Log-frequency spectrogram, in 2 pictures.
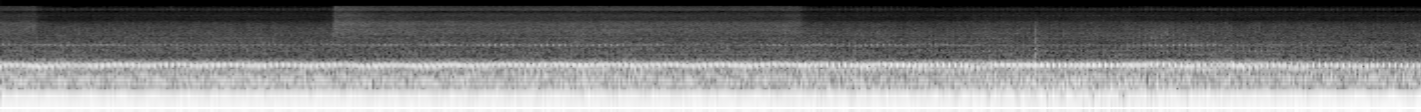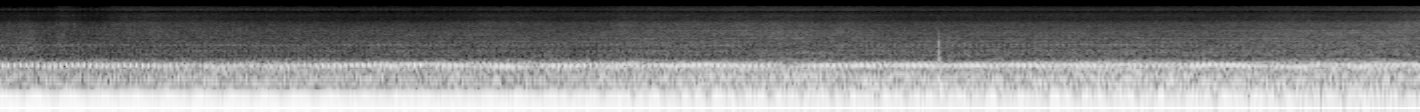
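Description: Air compressor running steadily, a loud constant hum with a strong steady mid-pitched tone, feeding a spray gun; a hiss of air rises over it for a few seconds near the start.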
